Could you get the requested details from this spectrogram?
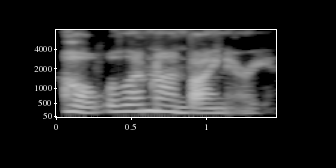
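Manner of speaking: usual speaking voice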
